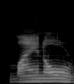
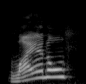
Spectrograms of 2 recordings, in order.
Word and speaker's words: Lionel: Yeah, I grabbed a Lionol Richie. Is that how you say it? Lionol. Lionel. Kind of name is Lionel.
